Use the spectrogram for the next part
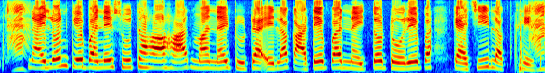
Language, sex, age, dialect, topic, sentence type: Chhattisgarhi, female, 25-30, Western/Budati/Khatahi, agriculture, statement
